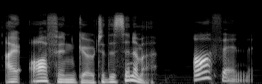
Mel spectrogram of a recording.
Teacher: in British English, a lot of people say often. They drop the T.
